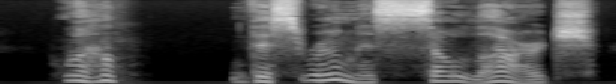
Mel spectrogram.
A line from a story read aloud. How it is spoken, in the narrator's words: said, fidgeting nervously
